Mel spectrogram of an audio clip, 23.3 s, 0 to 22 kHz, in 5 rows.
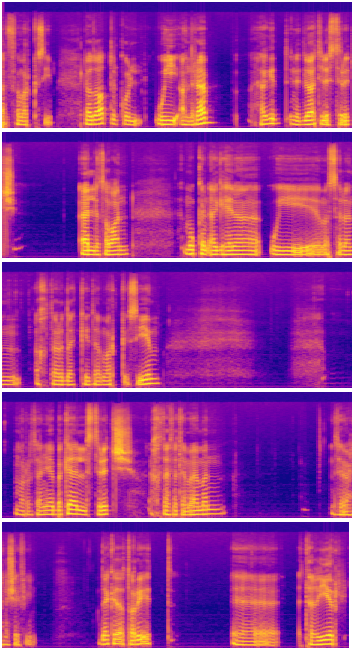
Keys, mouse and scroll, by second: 0.5 a, 1.8 u, 2.7-3.2 scroll down 2, 3.2 scroll up 1, 4.1-5.0 scroll down 1, 6.6-7.1 scroll up 2, 7.5-9.2 drag, 9.3 shift+click, 10.1 ctrl+e, 11.2 a, 13.4 u, 14.7-15.0 scroll down 1, 15.0-15.5 scroll up 2, 15.5-15.9 scroll down 2, 15.9 Tab, 16.2 Tab, 17.6 alt+a, 18.1-18.6 scroll up 2, 18.5 Tab, 18.8 Tab, 19.4-19.8 scroll down 1, 19.8-20.2 scroll up 1, 20.2 a, 21.9-23.2 drag.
